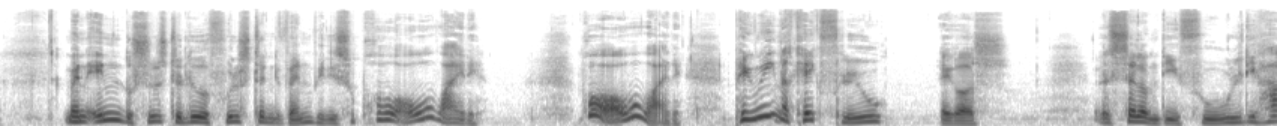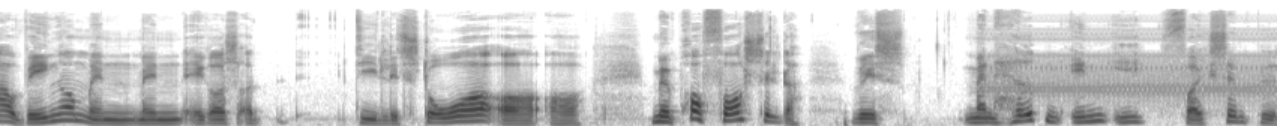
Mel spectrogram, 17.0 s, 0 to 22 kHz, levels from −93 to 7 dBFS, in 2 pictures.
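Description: From 15.03 s to 17.03 s, just after "at forestille dig hvis", timecode bleed appears: linear timecode leaking in from a neighbouring track or cable, around 20 dB below the speech. Its square wave flips between pitches near 1 and 2 kHz, a chirping warble that fits 29.97-frame code. Unlike a single steady whistle or hum, it keeps jumping between two tones.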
